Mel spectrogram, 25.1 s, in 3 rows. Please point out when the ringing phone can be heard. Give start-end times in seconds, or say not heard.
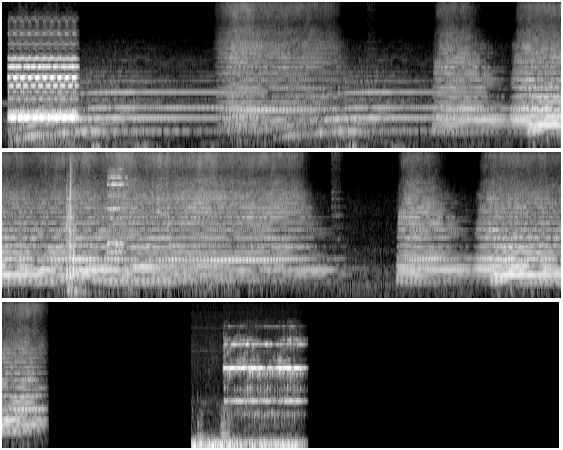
0.1-1.2, 9.3-10.3, 19.6-21.4.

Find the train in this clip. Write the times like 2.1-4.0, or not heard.
3.2-17.4.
